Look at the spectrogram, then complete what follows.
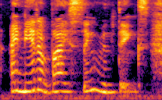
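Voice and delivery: ordinary delivery

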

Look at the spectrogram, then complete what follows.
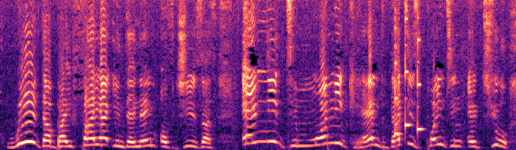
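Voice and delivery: loud, commanding prayer with fire; fervent preaching. Acted. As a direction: shout the declaration. Leads congregation in warfare prayer.

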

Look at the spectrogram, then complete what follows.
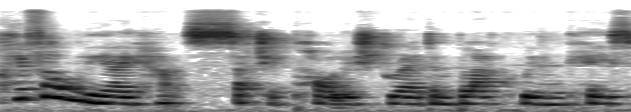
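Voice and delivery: ordinary delivery

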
